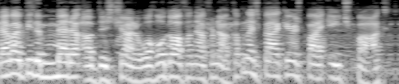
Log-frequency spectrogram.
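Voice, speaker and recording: A man giving casual, excitable play-by-play commentary over fighting game footage, breaking off into chatty asides to his viewers. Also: a little high, quick pace, a crowd in the background. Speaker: esports commentator and channel host.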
